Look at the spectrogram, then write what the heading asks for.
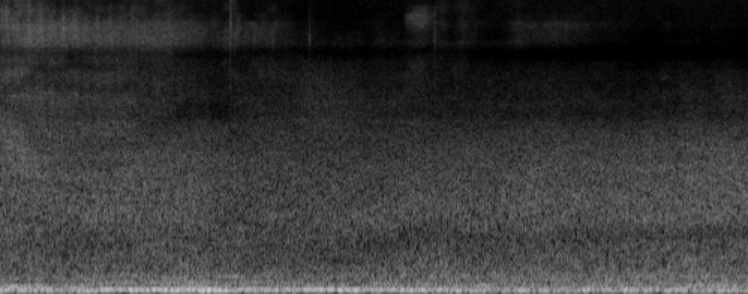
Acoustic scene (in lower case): residential area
